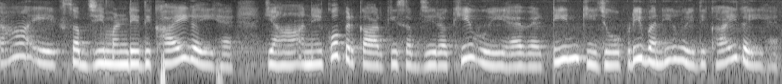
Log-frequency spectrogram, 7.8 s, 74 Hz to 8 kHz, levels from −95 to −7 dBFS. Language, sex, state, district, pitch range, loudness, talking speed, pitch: Hindi, female, Uttar Pradesh, Deoria, 215-260 Hz, -16 LUFS, 185 wpm, 230 Hz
